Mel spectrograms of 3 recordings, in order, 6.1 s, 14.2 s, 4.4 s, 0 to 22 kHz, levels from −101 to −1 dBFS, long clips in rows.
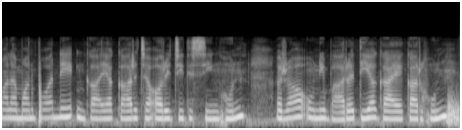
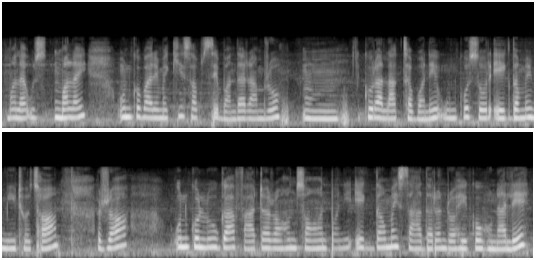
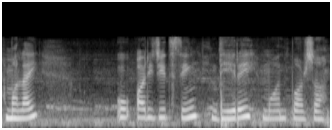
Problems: constant background noise, continuous background conversations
